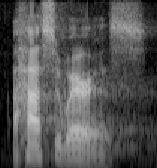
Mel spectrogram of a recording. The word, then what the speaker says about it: Ahasuerus: One commentator that I read, I love this, says that the name has no meaning in Hebrew, Ahasuerus, but when pronounced aloud sounds something like King Headache in English, which is very apropos.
